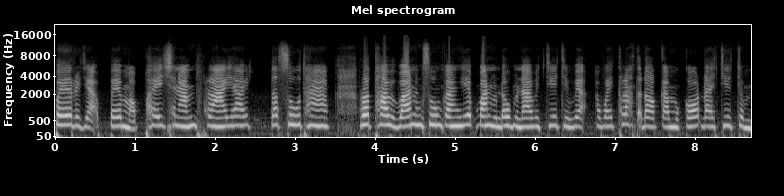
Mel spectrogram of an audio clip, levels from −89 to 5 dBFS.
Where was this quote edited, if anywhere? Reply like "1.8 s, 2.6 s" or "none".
none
